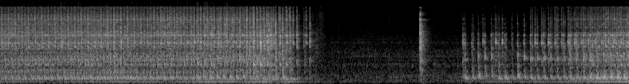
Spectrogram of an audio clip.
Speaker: We're getting into this gappy area. That's why it's making that noise again.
